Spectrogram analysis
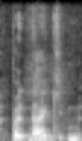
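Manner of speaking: ordinary talk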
